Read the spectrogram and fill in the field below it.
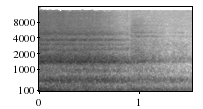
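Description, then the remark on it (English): A single long, deep breath out from the stomach during a breathing exercise, breathy and airy, gradually fading over a second and a half, heard alone with no talking. “Air in, deep from stomach, and then out.”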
